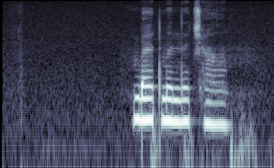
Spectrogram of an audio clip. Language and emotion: Russian, neutral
